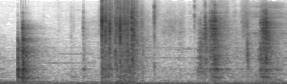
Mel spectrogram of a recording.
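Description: Playing cards are shuffled with quick rustles.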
